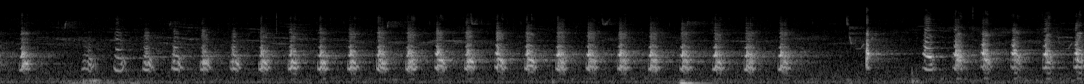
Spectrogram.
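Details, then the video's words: A lone wild turkey hen, possibly already nesting, calls in the Georgia turkey woods in a fast, steady run of raspy yelps, about three a second, then breaks into sharper, irregular cutting and clucks near the end. "Hear that old hen yelping and cutting and clucking like that."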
